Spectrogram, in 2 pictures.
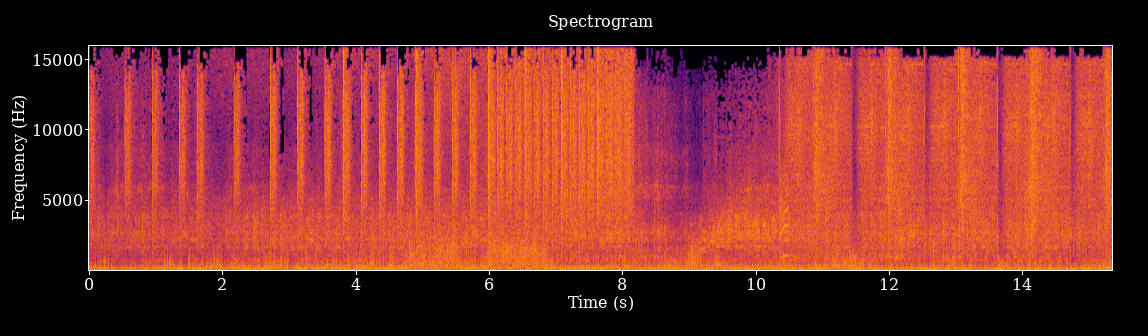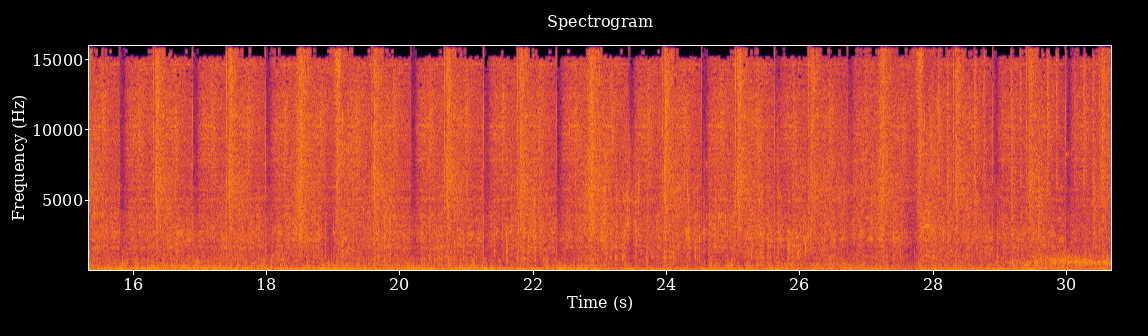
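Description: Wind rushing over the microphone together with the tyre crunch, chain slap and rattle of a Specialized Epic Expert full-suspension mountain bike descending a dry, rocky trail: a steady dense noise broken by frequent sharp knocks.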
